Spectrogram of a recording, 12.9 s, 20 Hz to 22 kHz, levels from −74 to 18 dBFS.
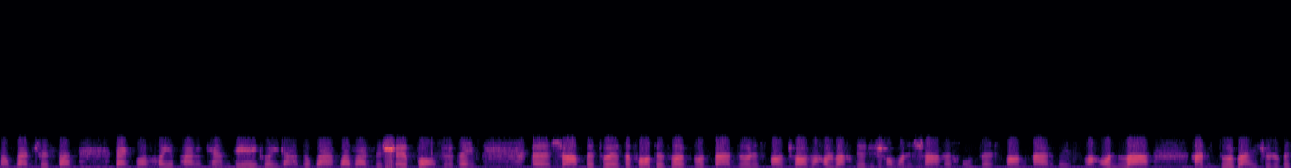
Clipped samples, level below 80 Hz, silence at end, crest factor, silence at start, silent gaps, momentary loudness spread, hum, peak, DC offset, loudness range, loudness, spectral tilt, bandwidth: under 0.1%; -54 dBFS; 0 s; 22 dB; 0 s; none; 12 LU; none; -10 dBFS; 0.2%; 4 LU; -29 LUFS; 0 dB/octave; 4.6 kHz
